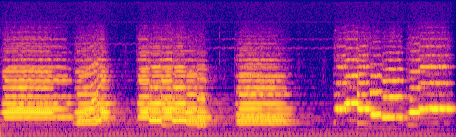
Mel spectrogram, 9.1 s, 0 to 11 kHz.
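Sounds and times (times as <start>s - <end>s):
Mellotron G#3 note: 0.0s - 9.1s.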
